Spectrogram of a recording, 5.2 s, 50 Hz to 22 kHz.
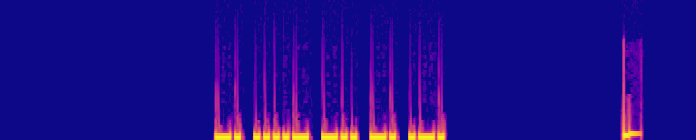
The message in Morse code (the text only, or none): N4DNR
